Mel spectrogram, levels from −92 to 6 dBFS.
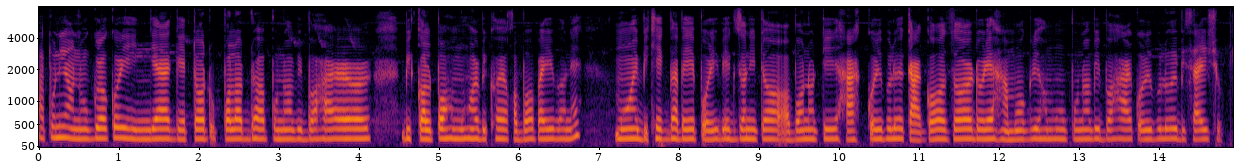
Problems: none marked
